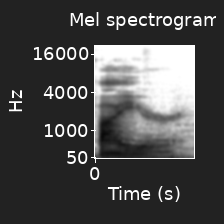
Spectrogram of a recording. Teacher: you can simply do a small, very small E sound, a Y sound, between the two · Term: small y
